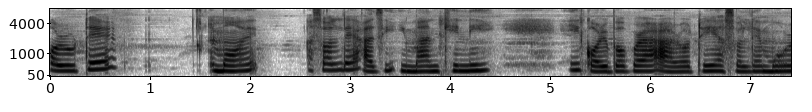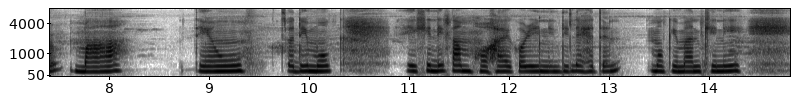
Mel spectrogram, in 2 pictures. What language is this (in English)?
Assamese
